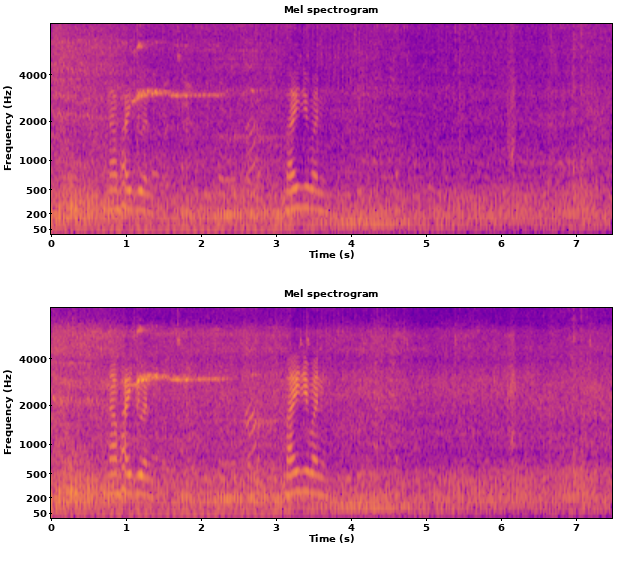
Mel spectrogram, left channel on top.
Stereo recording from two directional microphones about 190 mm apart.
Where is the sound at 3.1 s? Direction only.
5° left (ahead or behind).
